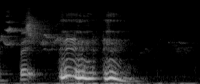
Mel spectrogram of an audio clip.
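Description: A woman clearing her throat, a two-part voiced "ahem" about half a second in, just after she says a short word.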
